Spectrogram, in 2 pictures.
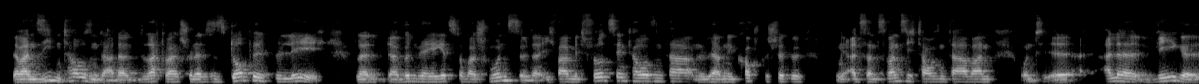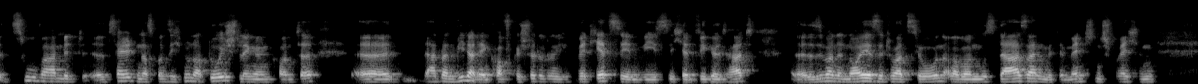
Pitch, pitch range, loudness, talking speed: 140 Hz, 125-165 Hz, -25 LUFS, 205 wpm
